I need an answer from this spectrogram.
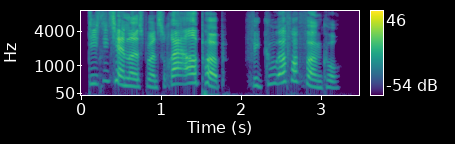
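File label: Danish, female, Commercial Sponsor Happy Energy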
